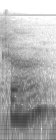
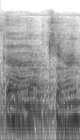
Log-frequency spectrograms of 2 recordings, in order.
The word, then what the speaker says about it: Carin: I had thought about it anyhow, but you said doing business as, and is that still pronounced Karen? Yes, Karen.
